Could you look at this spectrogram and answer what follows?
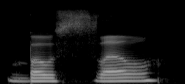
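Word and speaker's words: bouclé: Bocelle. – The way you pronounce that, killing it. – Yeah. – B-O-U-C-L-E with an accent over it.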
